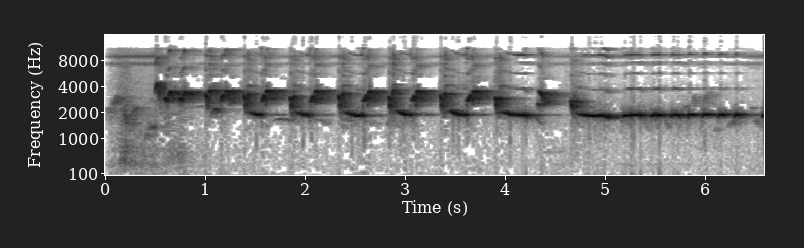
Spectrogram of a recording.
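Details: White-rumped shama singing steadily with shots said to rile other birds: clear two-note whistled phrases, a higher note dropping to a lower one, repeated about every half second, ending in a long steady whistle.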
